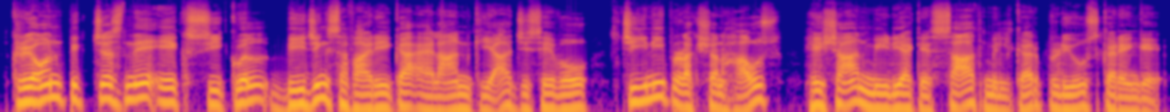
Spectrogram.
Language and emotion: Urdu, neutral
